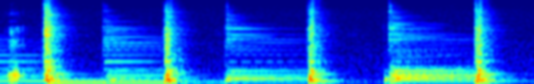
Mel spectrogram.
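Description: Flamenco guitar strummed on open strings in a rumba pattern, about two strokes a second, each chord ringing and fading. Twice the ringing cuts off abruptly where the palm comes down on the strings for the muted stroke (étouffé).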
